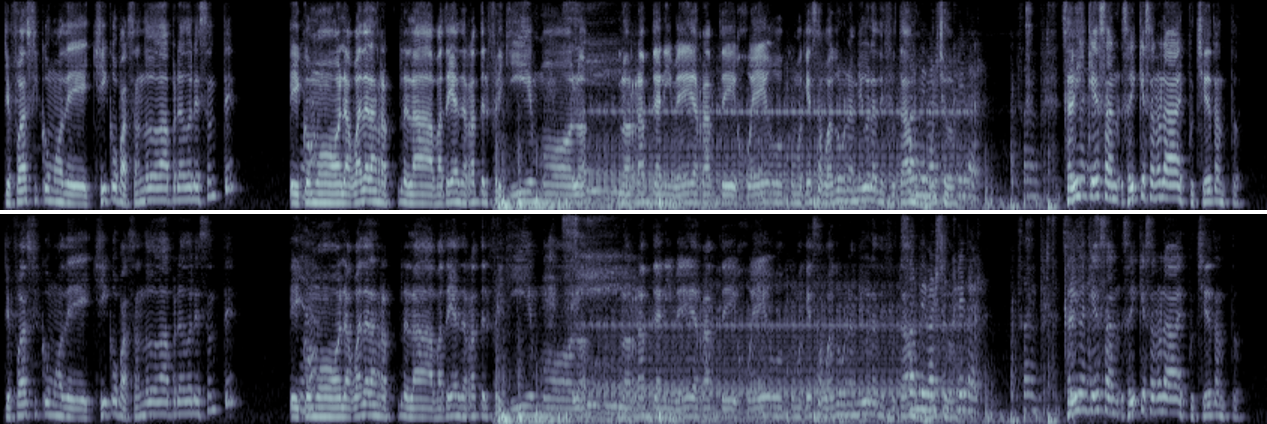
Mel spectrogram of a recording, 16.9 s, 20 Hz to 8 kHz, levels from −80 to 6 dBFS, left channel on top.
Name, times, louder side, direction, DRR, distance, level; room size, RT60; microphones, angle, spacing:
voice 1, 0.1-3.1 3.9-7.8 8.2-12.7 14.2-16.5, left 5 dB, 60° left, 0.4 m, -24 dB
sound 1, 6.6-14.0, left 1 dB, 15° left, 1.1 m, -29 dB
voice 2, 7.2-8.5 12.0-13.0 13.5-14.6, right 2 dB, 40° right, 2.1 m, -30 dB
7.4 x 2.6 x 5.2 m
head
